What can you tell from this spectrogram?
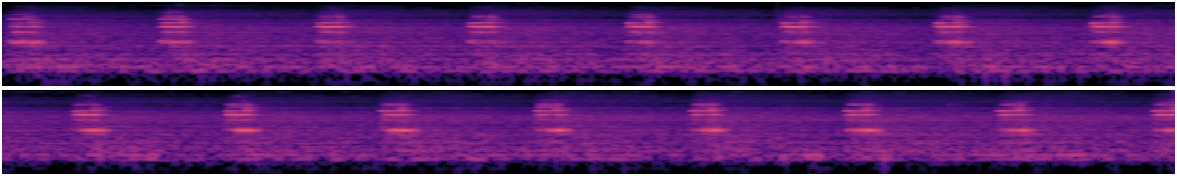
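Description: Secret RF microneedling machine beeping at an even pace, a little more than once a second. Each short beep marks a radio-frequency needle pulse as the handpiece is stamped step by step along the neck.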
